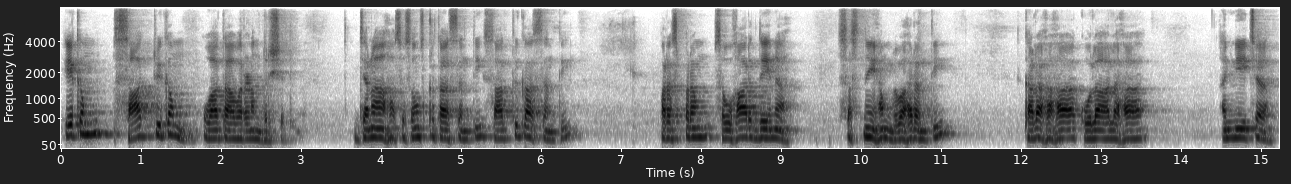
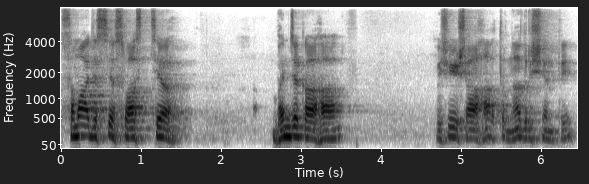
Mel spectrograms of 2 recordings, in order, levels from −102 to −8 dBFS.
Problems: none marked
